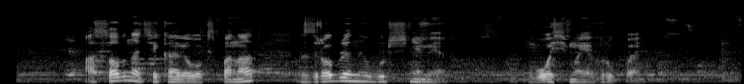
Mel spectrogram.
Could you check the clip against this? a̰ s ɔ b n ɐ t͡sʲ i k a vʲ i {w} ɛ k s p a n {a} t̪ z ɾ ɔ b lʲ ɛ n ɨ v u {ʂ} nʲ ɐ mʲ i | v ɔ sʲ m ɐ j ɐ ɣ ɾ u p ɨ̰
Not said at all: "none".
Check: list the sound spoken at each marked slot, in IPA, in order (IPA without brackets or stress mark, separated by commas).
w, a, t͡ʂ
